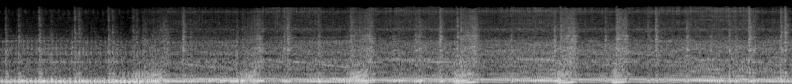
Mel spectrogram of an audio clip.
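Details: Freshly rebuilt Jawa/ČZ 360 two-stroke twin: crisp repeated blips with clean rise and fall, quick return to a steady idle; owner calls it beautiful. Normal idle and revving.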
